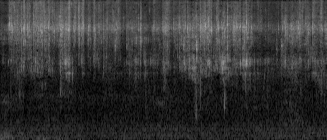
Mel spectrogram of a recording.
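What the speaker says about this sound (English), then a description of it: "add a bunch of water" Water is poured into dirt in a bucket to make clay, giving faint dripping and trickling with scattered small splashes over a soft background hiss, quiet and close, with no talking.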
